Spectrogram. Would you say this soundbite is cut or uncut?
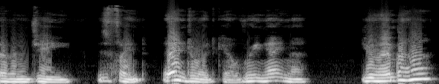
cut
